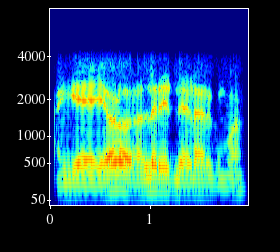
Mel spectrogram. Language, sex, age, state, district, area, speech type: Tamil, male, 18-30, Tamil Nadu, Perambalur, urban, conversation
